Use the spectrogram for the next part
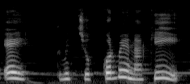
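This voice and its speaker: A woman reading a storybook romance aloud, voicing a hot-tempered young husband who scolds gruffly. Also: high-pitched, unhurried, mellow. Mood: angry.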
